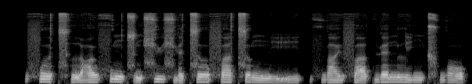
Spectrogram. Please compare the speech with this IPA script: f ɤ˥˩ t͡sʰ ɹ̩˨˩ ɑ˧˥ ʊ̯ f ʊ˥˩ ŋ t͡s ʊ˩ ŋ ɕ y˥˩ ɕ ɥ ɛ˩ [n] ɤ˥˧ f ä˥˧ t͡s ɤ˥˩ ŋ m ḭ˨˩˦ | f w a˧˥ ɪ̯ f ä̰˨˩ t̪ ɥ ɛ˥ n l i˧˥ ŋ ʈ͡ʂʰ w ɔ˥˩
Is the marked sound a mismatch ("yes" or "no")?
yes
